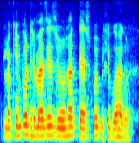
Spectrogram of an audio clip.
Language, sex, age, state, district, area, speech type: Assamese, female, 60+, Assam, Lakhimpur, urban, spontaneous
